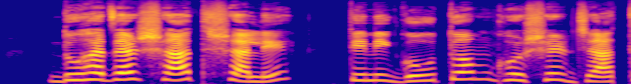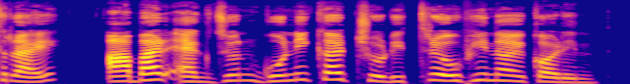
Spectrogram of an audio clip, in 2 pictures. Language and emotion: Bengali, neutral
